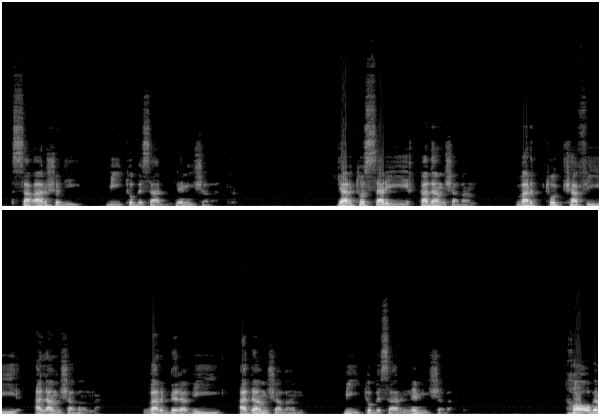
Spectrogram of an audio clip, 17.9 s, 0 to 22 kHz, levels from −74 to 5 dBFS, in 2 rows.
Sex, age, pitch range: male, 50-69, 115-135 Hz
